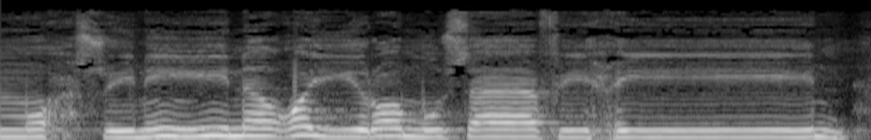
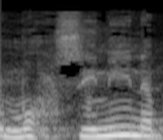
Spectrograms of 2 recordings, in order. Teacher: صاد کو اچھے سے پور پڑھنا ہے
